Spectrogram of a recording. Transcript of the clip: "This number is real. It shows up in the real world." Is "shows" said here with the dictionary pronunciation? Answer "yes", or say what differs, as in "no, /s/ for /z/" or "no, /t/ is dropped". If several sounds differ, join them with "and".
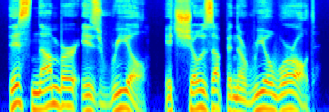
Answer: yes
